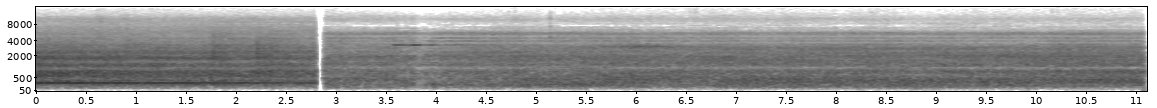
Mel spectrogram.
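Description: A passenger train's coaches running away from the listener with a steady hum, cut off abruptly about three seconds in. After the cut, a steady, even background rumble with no distinct events.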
